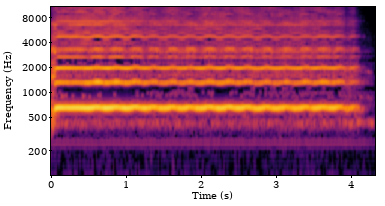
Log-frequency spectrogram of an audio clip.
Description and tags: The Erhu is a chinese string instrument with two strings. Used software: audacity
Violin, Erhu, Strings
